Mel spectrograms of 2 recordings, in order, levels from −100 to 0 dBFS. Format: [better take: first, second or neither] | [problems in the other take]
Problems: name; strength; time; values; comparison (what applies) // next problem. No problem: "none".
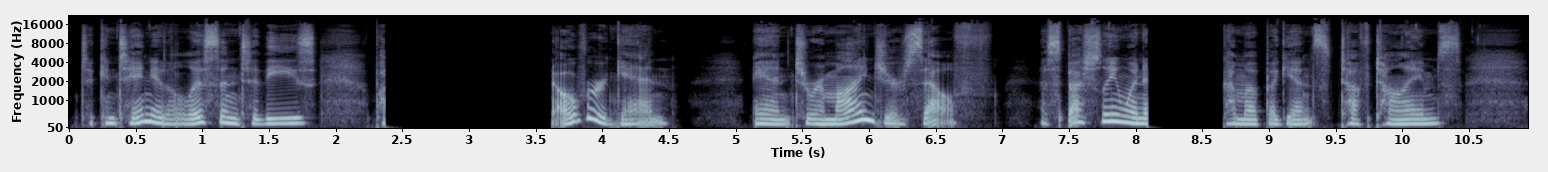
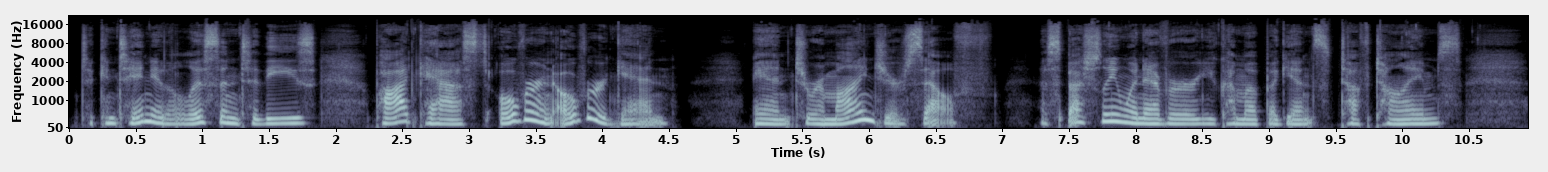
second | audio cutting out; at 2.5 s for 1.5 s and at 8 s for 0.5 s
